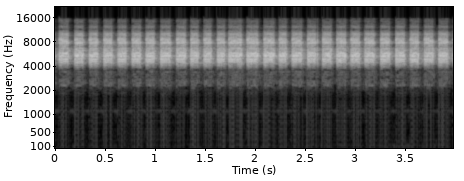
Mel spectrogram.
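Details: Cicada call heard as a piercing, high rasp chopped into quick steady pulses, around seven per second, alone and constant.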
